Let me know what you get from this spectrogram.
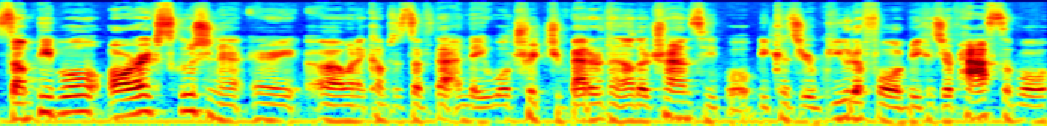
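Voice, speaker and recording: Talking at a fairly quick pace, a woman has a very deep, low pitch, a bright, sharp tone and ordinary pitch variation. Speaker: YouTuber giving advice. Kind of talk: casual vlog talk. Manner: casual, with false starts.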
